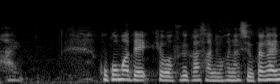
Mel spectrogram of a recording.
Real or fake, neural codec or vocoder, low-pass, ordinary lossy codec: fake; codec, 16 kHz, 4 kbps, FreqCodec, smaller model; none; none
